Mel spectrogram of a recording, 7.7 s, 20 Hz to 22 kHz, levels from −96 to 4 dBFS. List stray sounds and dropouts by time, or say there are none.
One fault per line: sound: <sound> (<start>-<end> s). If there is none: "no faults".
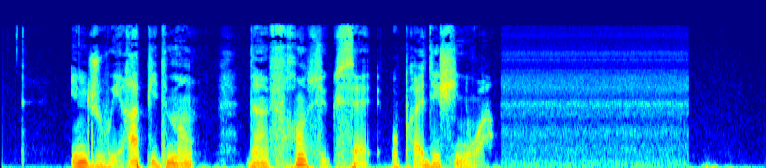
no faults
